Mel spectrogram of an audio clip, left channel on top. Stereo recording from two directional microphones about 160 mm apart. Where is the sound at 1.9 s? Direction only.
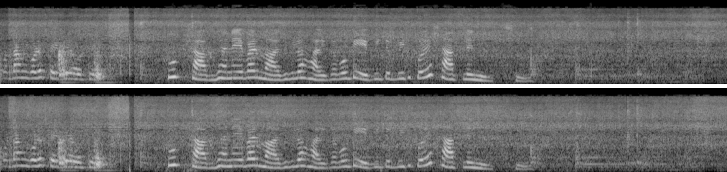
10° left (ahead or behind).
